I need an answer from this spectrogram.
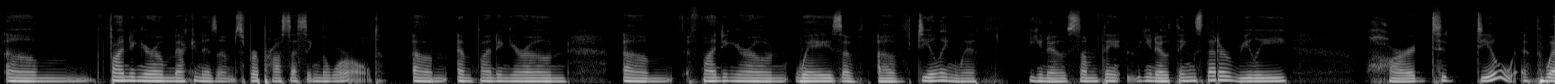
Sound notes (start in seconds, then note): none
